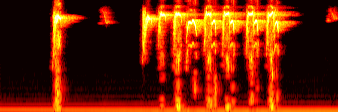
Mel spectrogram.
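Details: Sunbird, locally called sogon, singing vigorously at midday with a 'cruit cruit' song: one sharp, very high note, a faint short note, then a fast run of about seven thin, high chirps over one and a half seconds.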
